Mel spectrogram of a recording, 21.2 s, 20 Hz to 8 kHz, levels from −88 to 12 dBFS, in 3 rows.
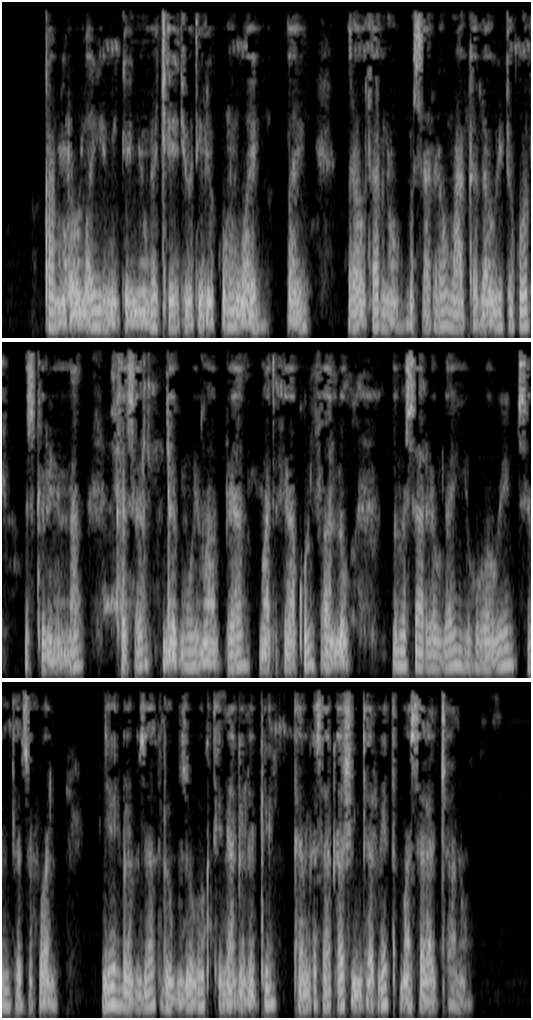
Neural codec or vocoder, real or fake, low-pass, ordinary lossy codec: vocoder, 22.05 kHz, 80 mel bands, HiFi-GAN; fake; 7.2 kHz; MP3, 32 kbps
